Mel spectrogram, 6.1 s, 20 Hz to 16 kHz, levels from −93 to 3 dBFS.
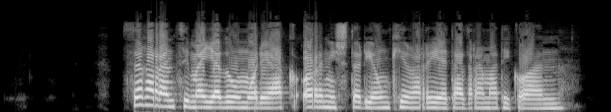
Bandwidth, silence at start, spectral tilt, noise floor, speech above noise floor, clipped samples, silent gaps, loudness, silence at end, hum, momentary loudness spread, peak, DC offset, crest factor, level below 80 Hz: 7.8 kHz; 1.3 s; -6.5 dB/octave; -79 dBFS; 68 dB; under 0.1%; none; -11 LUFS; 0.45 s; none; 6 LU; 0 dBFS; under 0.1%; 12 dB; -52 dBFS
